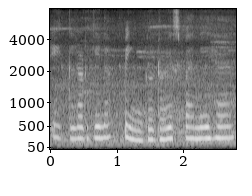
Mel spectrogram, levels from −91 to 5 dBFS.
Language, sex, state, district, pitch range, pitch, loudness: Hindi, female, Gujarat, Gandhinagar, 230-245 Hz, 240 Hz, -13 LUFS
